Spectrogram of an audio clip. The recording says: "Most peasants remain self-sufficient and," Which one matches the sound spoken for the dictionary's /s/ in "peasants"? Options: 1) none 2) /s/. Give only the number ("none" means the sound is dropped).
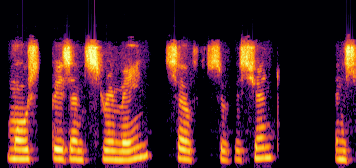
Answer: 2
